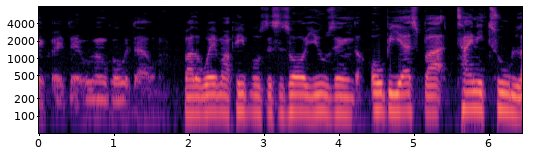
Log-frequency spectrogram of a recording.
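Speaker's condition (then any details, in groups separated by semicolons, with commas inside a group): No condition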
